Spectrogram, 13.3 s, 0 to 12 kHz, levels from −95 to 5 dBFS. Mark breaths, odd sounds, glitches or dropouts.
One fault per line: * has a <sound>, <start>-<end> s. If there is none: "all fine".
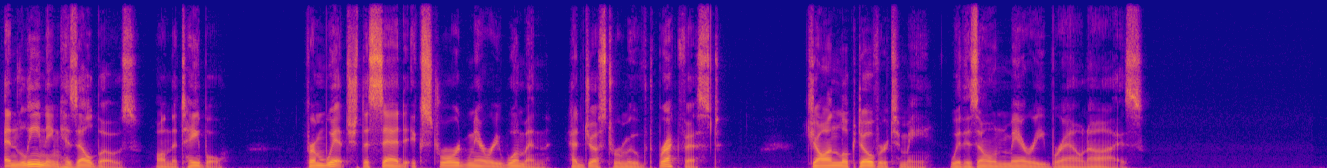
all fine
